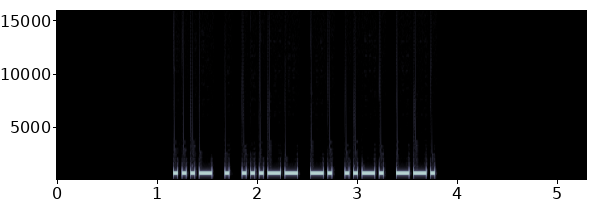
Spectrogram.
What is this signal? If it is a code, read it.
Morse code, heard as a keyed tone, about 28 wpm, 700 Hz. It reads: VE3NFG
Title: DXCC-100 Call Signs - 6 Characters - Repeated 2x - 28wpm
